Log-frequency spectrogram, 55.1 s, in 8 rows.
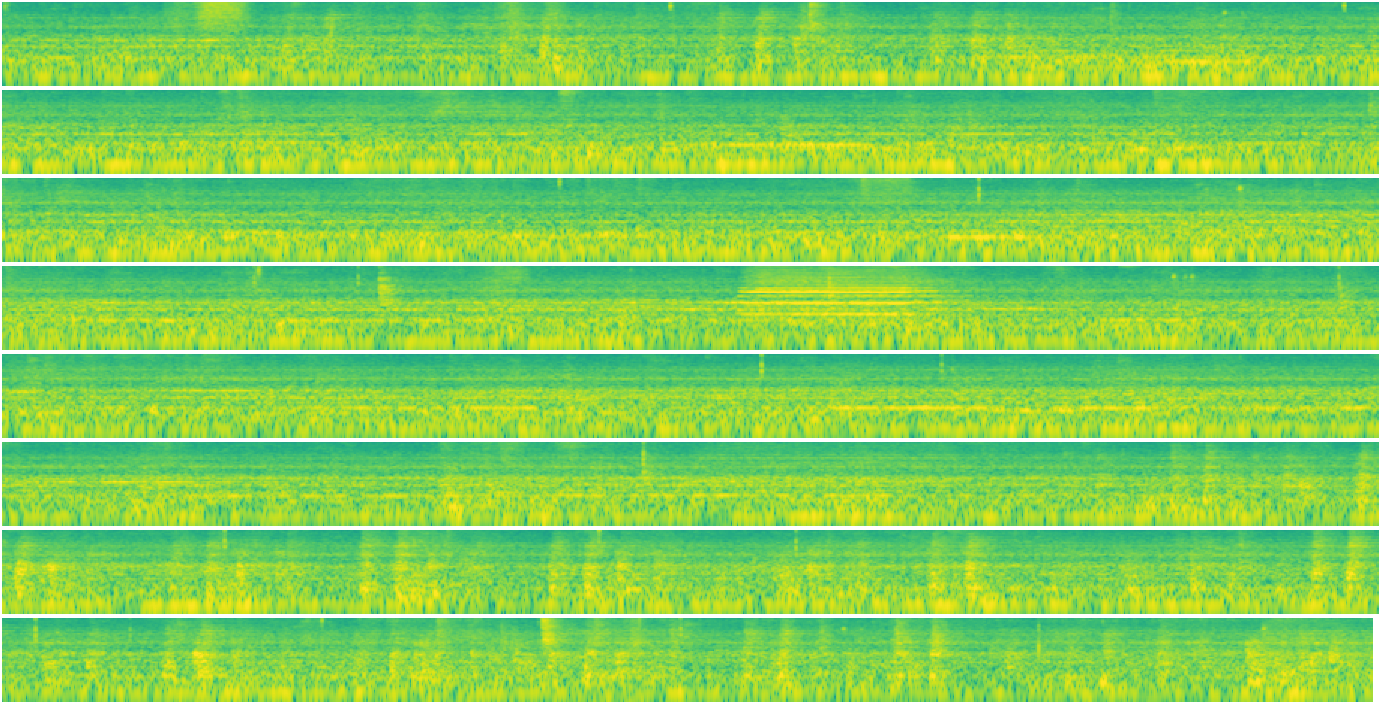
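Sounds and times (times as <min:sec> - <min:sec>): clickety-clack of rail joints: 0:00.0 - 0:55.0
train wheels rumbling on rail: 0:00.0 - 0:55.0
train horn blast: 0:24.2 - 0:25.7.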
